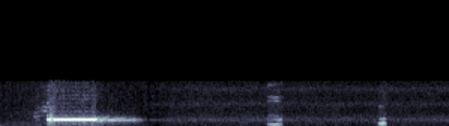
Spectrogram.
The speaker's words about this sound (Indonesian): Silakan jawab setelah nada berbunyi.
